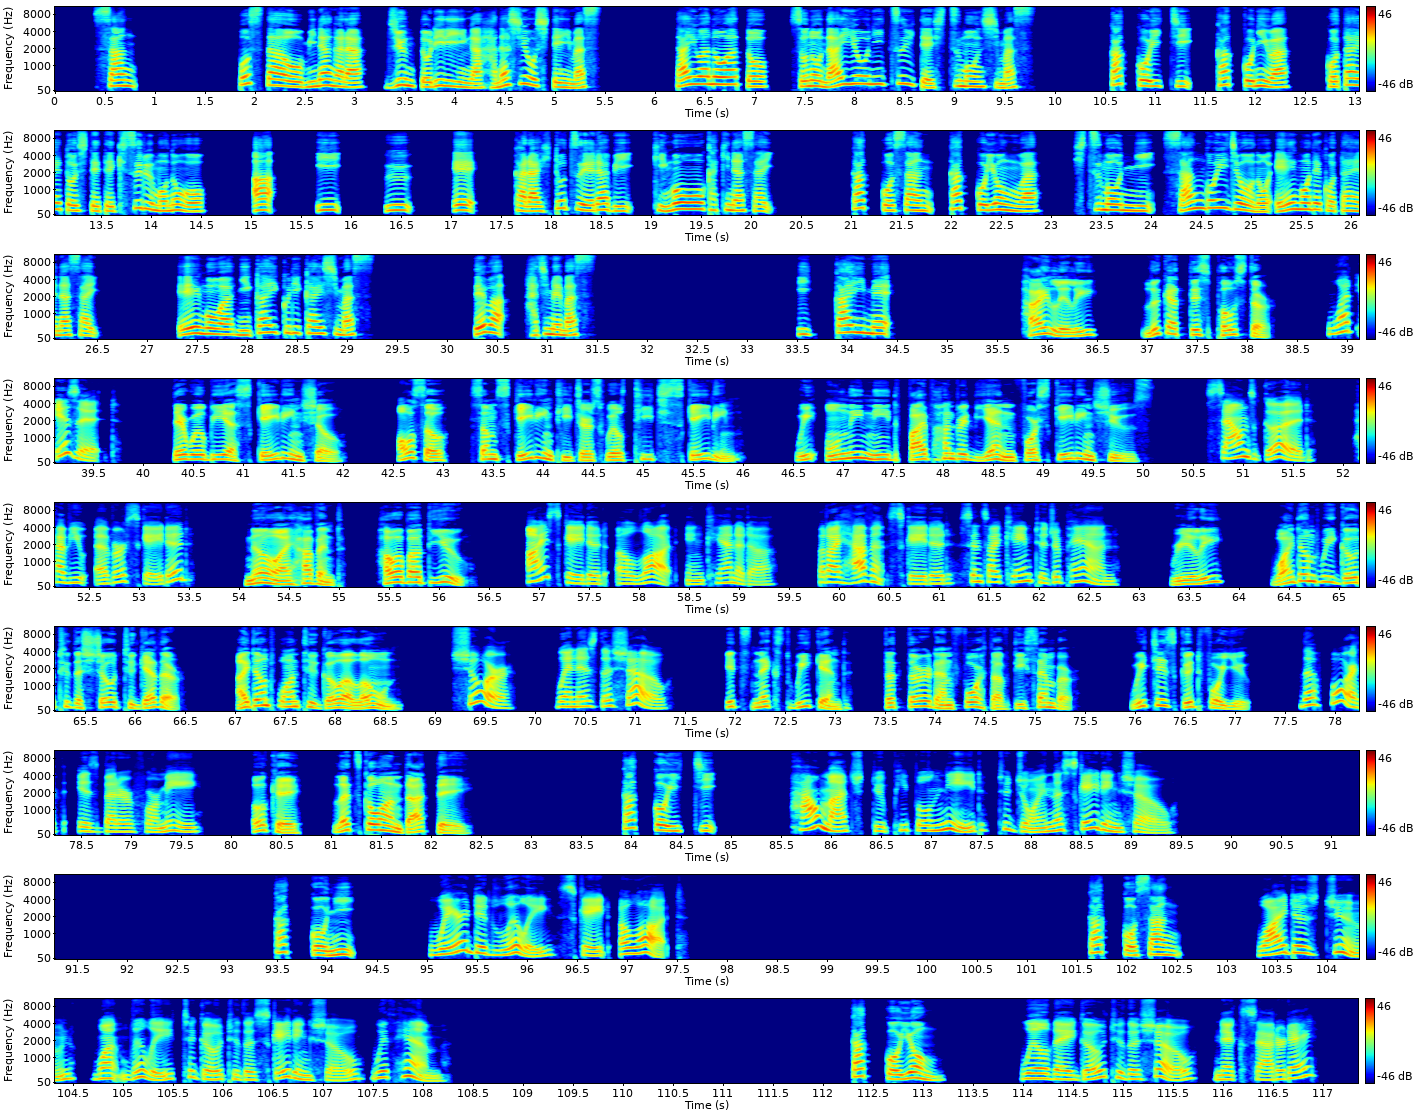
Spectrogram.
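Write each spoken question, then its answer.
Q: Where did Lily skate a lot?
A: In Canada

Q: Why does June want Lily to go to the skating show with him?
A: Because he doesn't want to go alone.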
